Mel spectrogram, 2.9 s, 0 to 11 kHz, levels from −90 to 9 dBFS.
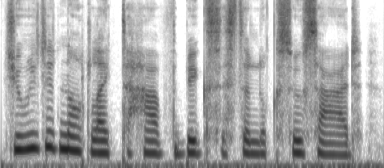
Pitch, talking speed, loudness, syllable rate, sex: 220 Hz, 250 wpm, -15 LUFS, 5.2 syllables/s, female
